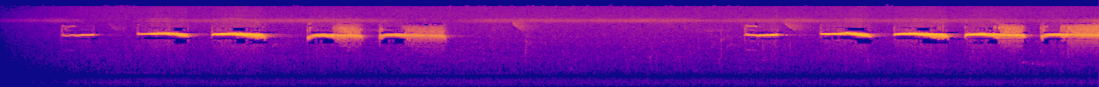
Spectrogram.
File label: Scaled Antbird; S. America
